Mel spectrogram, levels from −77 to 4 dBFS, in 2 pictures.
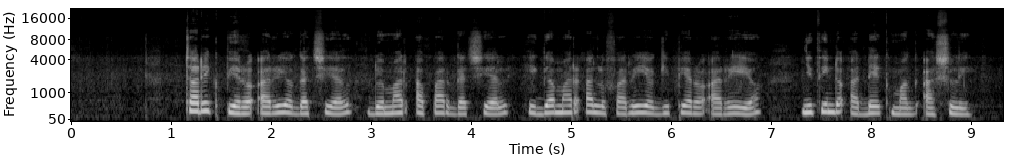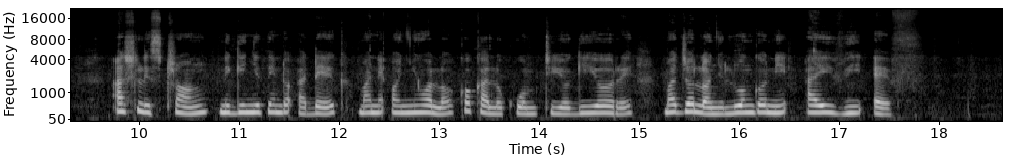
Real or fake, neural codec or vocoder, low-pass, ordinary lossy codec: real; none; none; none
